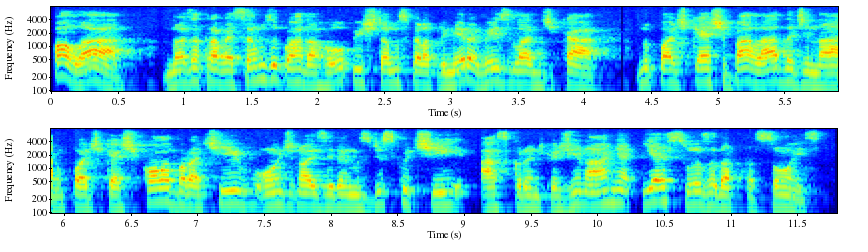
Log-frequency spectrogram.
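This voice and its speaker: A man's voice: mid-range voice, normal speed, few pauses, a little mellow. A man in his thirties from Maranhão, Brazil, hosting a casual group podcast in a playful, talkative way. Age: 30s. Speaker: podcast host. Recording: dull lo-fi recording.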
